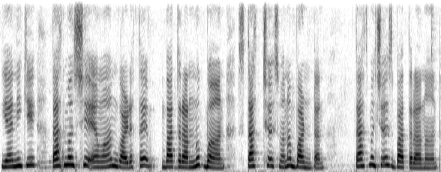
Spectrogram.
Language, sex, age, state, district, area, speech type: Kashmiri, female, 18-30, Jammu and Kashmir, Bandipora, rural, spontaneous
